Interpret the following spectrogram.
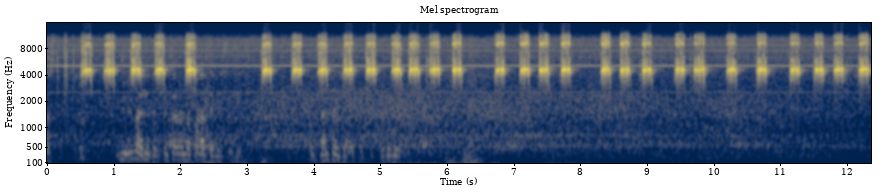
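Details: Cricket out of its burrow next to a stone near the camera; a long series of loud, piercing chirps at a brisk, fairly even pace, with a brief gap early on and a man speaking quietly at the start.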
